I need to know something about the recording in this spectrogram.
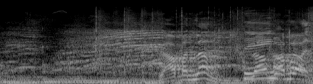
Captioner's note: audience cheering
